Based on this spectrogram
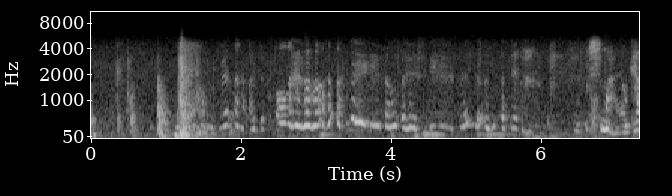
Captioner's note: laughing nervously; door slams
